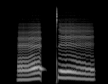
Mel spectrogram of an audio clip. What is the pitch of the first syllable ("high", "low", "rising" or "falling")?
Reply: rising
